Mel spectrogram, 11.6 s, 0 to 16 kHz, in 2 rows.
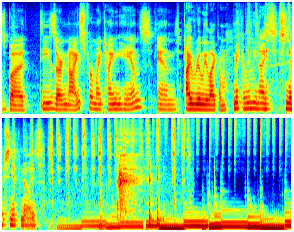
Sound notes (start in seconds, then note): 7.5 scissors go snip snip as music fades in + a menacing giggle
